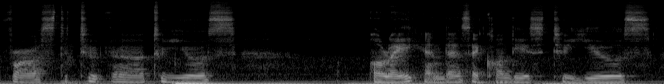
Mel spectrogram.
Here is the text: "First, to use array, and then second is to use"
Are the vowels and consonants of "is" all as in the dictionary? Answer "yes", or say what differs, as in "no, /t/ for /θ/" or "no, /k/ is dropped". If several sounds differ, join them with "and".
no, /s/ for /z/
